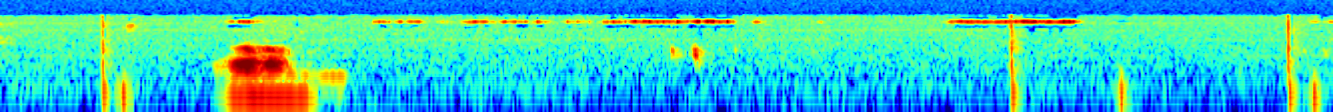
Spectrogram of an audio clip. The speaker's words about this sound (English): Sounds like you are with a chorus of crickets tonight. Yeah. Yes, we have a chorus. Many. I hear it, yeah.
